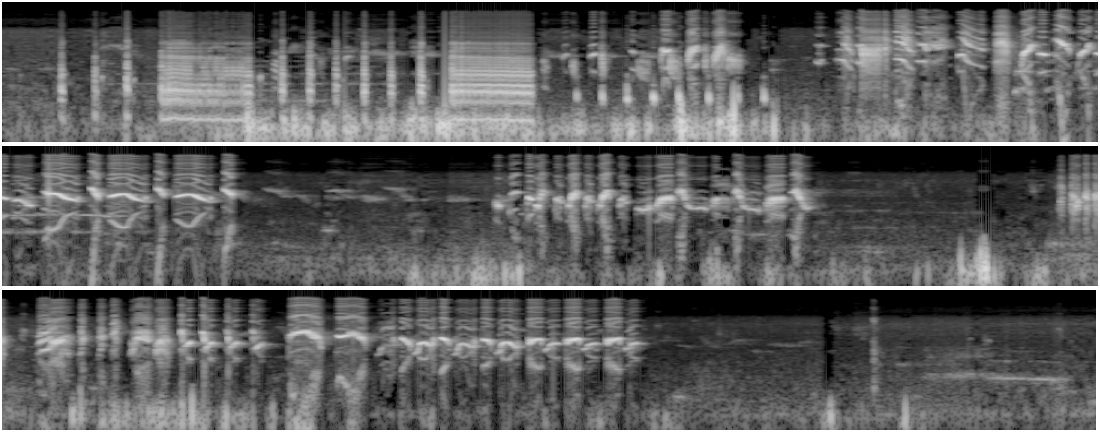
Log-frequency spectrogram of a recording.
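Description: Chinese hwamei (melodious laughingthrush) singing: three loud bursts of rapid, varied whistled phrases, each several seconds long with short pauses between. Near the start, two short buzzy calls come before the song.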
